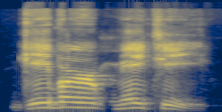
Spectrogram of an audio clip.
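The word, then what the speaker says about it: Gabor Maté: to be truly healed gabber matey is how you pronounce his name uh MJ probably knows him gabber matey is a fantabulous fantabulous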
